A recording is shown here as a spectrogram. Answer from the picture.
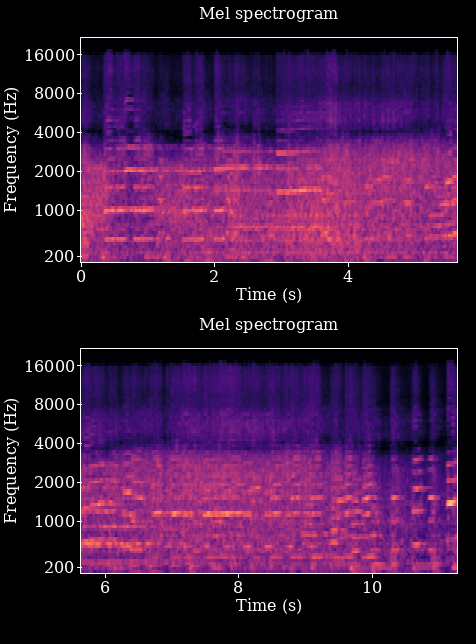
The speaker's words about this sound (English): Oh, this is an SGME spreader machine. Concrete is tipped from side-tipping lorries into it, so it travels on rails and can move along the rails, and the hopper can move across the framework of the machine.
